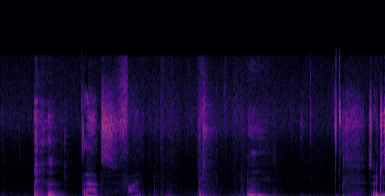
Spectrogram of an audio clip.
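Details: Adult man giving a single voluntary cough on request while examiner presses over the groin during an abdominal clinical-skills examination demonstration; quiet room with speech around it.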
